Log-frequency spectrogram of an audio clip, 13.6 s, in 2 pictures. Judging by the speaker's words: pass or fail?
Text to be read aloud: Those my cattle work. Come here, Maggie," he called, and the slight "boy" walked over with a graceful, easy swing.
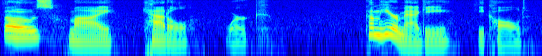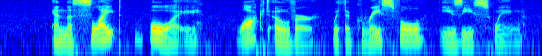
pass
